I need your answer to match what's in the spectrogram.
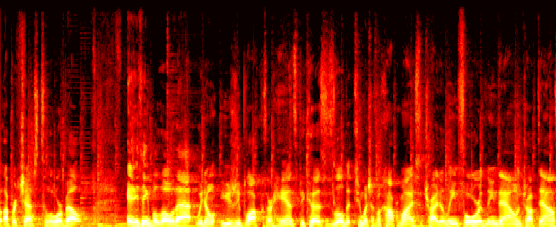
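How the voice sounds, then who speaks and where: A man's voice: medium pitch, big-room sound. A man in his thirties, a martial arts instructor, methodically explaining and comparing blocking techniques. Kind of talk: instructional commentary. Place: martial arts dojo, indoors. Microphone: lapel mic, medium camera shot.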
